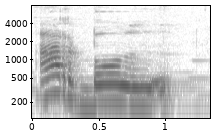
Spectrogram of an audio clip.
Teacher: o som da letra L, que é gerado com a língua tocando o céu da boca na parte mais anterior, árbol. E o plural desta palavra é árboles.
